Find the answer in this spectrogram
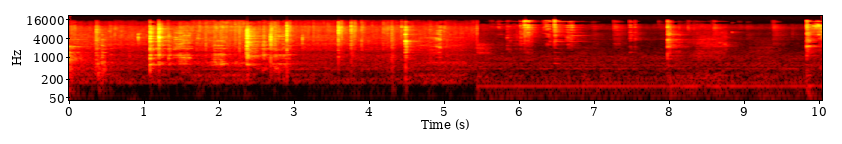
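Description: A spatula scraping and clacking in a frying pan as an omelette is lifted onto a ceramic plate, with oil and butter sizzling in the pan, the sharpest clacks in the first three seconds. After about five seconds, a few light clinks of a fork and knife against the plate.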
